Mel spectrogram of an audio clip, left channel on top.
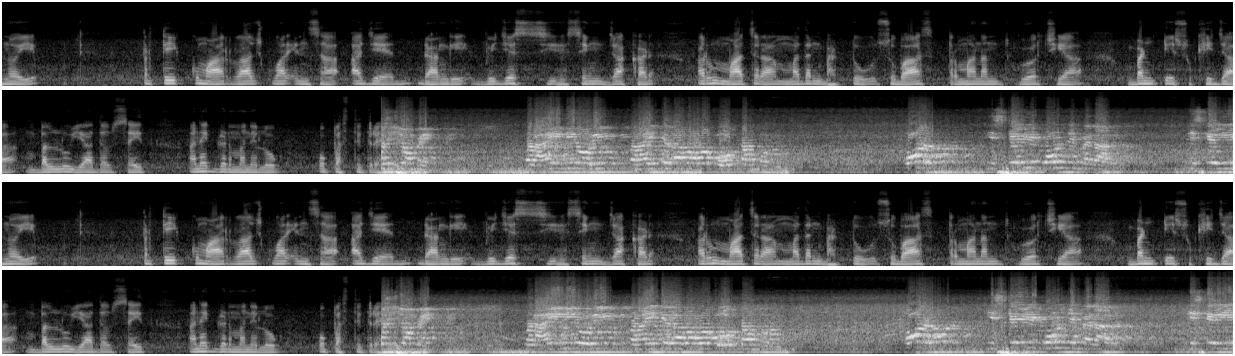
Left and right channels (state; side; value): normal; both; correlation 0.35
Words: प्रतीक कुमार, राजकुमार इंसा, अजय डांगी, विजय सिंह जाखड़, अरुण माचरा, मदन भट्टू, सुभाष, परमानंद गोरछिया, बंटी सुखीजा, बल्लू यादव सहित अनेक गणमान्य लोग उपस्थित रहे। पढ़ाई नहीं हो रही, पढ़ाई के अलावा बहुत काम हो रहा और इसके लिए कौन जिम्मेदार है? इसके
